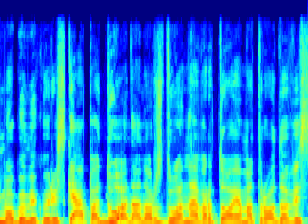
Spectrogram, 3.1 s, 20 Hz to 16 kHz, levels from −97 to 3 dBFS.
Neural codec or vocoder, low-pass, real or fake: none; 14.4 kHz; real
